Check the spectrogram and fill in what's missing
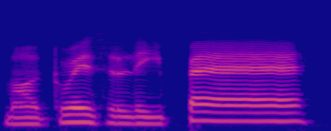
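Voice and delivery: put-on beer in drunk on bear said as bear; slow drill, Norfolk vowel, bear for beer; norfolk accent. Shown as a demonstration. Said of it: "Try saying".

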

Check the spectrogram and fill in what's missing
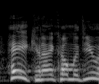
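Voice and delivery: high, loud eager asking; eager follower. Retold or imitated. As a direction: pastor voicing the hopeful man asking Jesus, high eager plea. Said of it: "this one guy goes".

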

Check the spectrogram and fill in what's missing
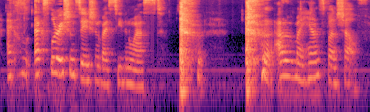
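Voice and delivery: usual speaking voice

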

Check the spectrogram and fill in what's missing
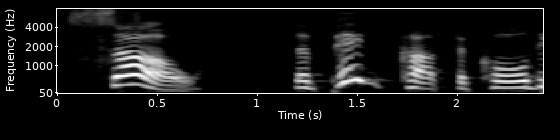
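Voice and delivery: plain reading voice

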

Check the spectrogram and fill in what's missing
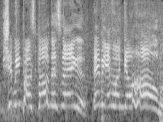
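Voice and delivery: high anxious character voice; worried sim voice. Acted. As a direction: play a nervous sim begging to leave. Voicing sim during lightning storm.

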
